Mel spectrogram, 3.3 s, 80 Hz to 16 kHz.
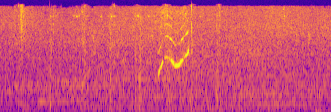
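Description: Horse hooves clip-clop on the ground in The Witcher 3 video game, a soft irregular thudding under steady ambient noise, with a brief chirping bird call rising midway.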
